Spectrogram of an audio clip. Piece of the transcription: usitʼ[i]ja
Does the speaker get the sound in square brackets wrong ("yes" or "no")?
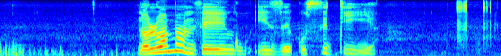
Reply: yes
